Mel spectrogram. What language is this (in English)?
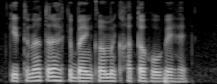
Magahi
